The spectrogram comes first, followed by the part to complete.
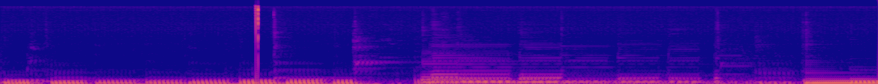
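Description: Five-string electric bass played as a chord instrument: a repeated plucked A major voicing with the added ninth and fifth, then a new chord struck about halfway through and left ringing.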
